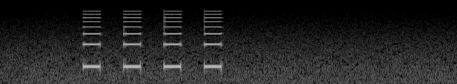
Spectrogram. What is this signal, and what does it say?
Beep code, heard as beeps from a small speaker, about 840 Hz. 4 short. In AMI BIOS tables: system timer failure; in Dell tables: memory read or write failure.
